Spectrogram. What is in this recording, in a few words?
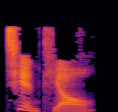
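"欠条", Mandarin Chinese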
